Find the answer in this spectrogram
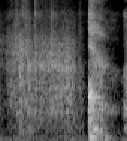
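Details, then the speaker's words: Dry cough in a child, new for the first time and not helped by inhalations; a test was taken with result pending, suspected pertussis. "кашлям ось зараз і сухий, і не допомагають інгаляції. Це таке вперше."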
